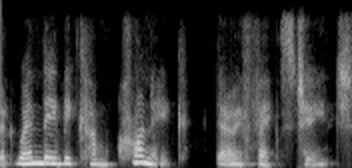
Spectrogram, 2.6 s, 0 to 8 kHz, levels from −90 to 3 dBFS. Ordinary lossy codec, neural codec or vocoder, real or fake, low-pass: Opus, 64 kbps; codec, 24 kHz, 3 kbps, HILCodec; fake; 7.2 kHz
